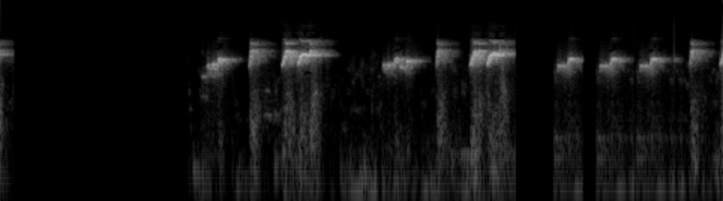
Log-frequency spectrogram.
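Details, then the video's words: After nearly two seconds of silence, a black-crested bulbul starts a lively string of whistled, slurred notes, some bright and emphatic, others softer and rising, delivered in quick bursts. "Suara Burung Kutilang Emas"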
